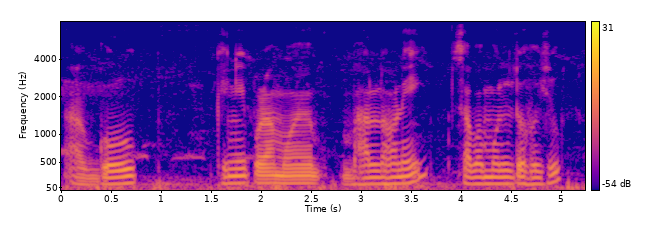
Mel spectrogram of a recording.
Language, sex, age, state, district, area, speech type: Assamese, male, 30-45, Assam, Sivasagar, rural, spontaneous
